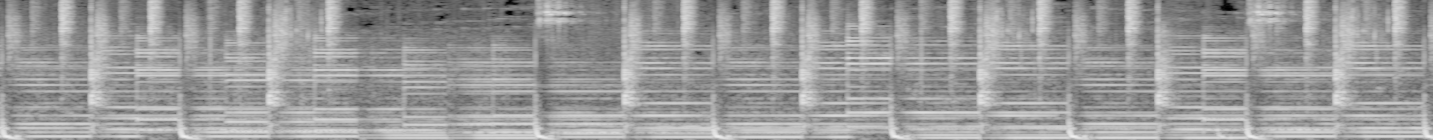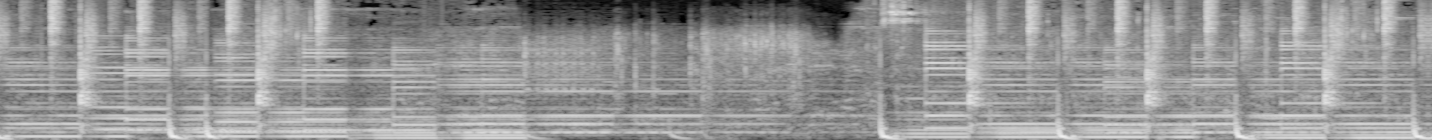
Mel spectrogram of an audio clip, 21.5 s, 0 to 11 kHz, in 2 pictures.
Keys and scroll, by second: 2.6 ctrl+space, 11.4 ctrl+space, 20.5 ctrl+space.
